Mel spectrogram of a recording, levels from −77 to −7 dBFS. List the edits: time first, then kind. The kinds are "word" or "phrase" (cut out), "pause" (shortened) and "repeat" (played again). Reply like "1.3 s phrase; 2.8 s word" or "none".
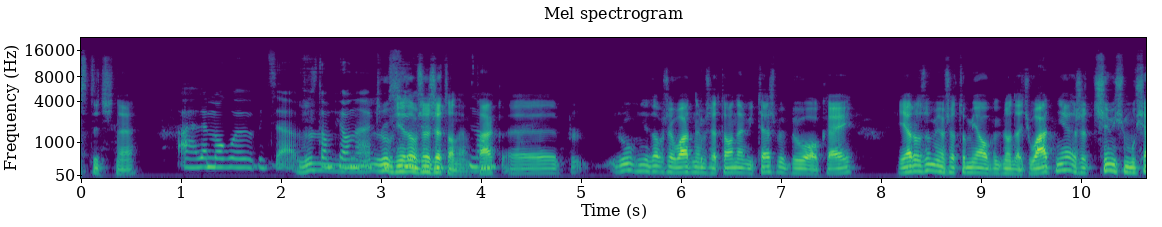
none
